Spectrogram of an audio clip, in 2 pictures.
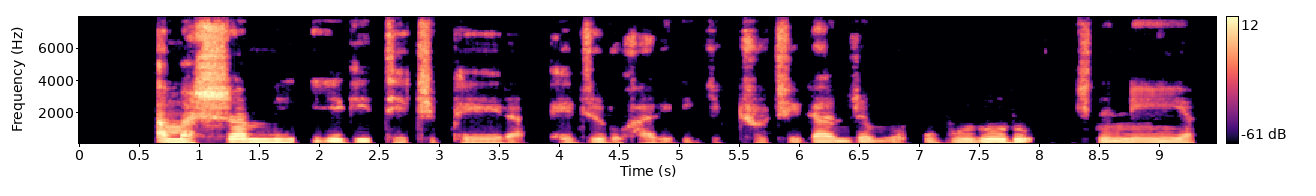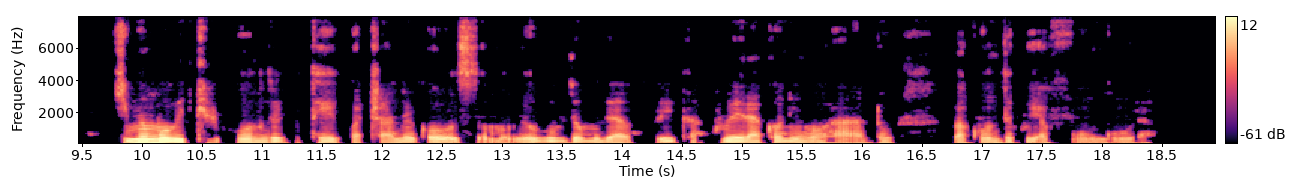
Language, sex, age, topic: Rundi, male, 18-24, agriculture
